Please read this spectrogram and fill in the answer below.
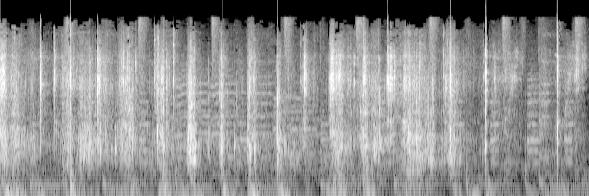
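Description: A metal fork clinking and scraping against stainless steel dog bowls while mixing canned meat into dry kibble: a quick, uneven run of clicks and rattles.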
